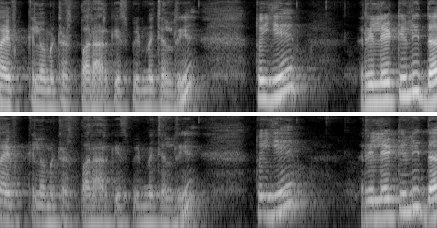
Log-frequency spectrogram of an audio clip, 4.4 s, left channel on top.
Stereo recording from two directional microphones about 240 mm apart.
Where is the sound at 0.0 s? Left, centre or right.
Left.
